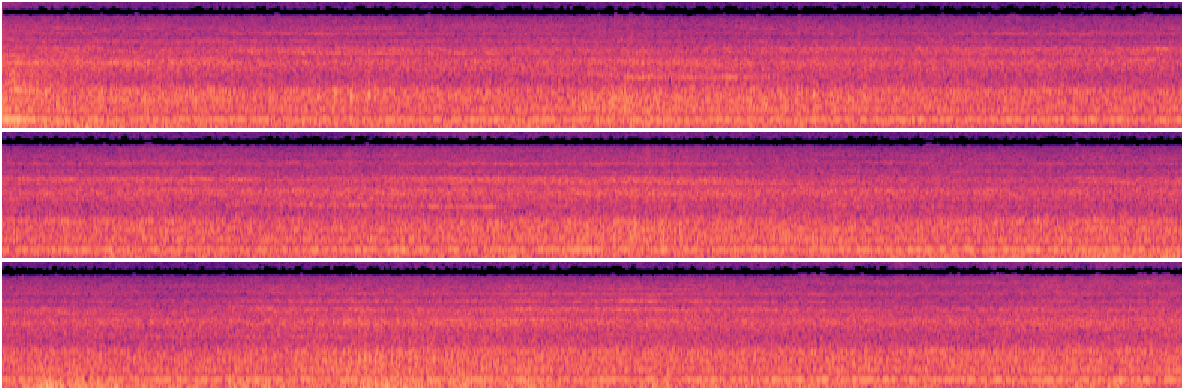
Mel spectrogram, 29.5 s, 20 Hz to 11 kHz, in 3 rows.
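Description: Freightliner Class 70 diesel locomotive passing close by at the start, then a long intermodal container train rolling past with a steady rumble of wheels on the rails. There are a few knocks about two-thirds of the way in.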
